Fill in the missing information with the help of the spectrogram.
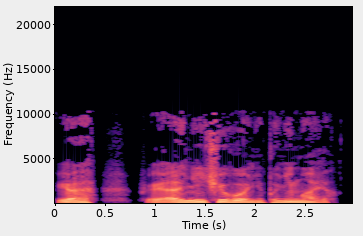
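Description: A man's voice: mid-range voice, expressive, a little slow, darkish tone, no room sound. A frightened, flustered stout man in middle age, voiced by a male storyteller, pleading in a shaky, bewildered way. The recording is dry and close, with no room around it. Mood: shaken.

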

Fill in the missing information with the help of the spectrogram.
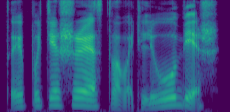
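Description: A woman voicing a gentle, dreamy young bear cub, speaking low, soft and drawn-out in a storybook reading. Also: very animated, dry recording, clean studio sound, heavily acted.

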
